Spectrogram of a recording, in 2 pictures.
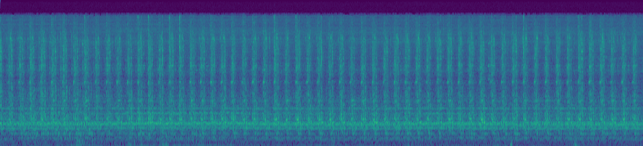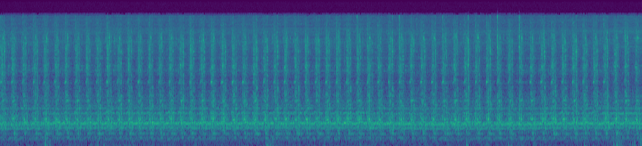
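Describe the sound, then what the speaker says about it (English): A sewing machine runs top stitching along a folded edge of a quilted travel tote, a fast, even mechanical whir with a steady rhythmic hum that continues nonstop up close. "I'm going to have the fold follow the foot. And do my top stitch."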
